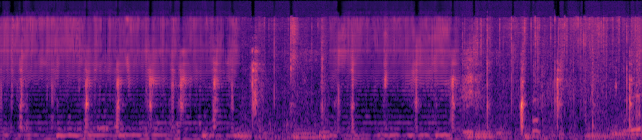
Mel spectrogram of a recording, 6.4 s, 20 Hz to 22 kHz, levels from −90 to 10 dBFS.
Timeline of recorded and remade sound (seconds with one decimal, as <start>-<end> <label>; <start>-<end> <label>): 0.0-2.4 remade; 2.4-3.3 recorded; 3.3-4.6 remade; 4.6-6.4 recorded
